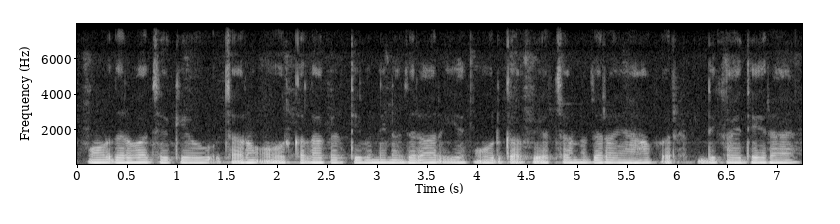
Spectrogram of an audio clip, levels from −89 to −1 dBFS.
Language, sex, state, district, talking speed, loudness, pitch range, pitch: Marwari, male, Rajasthan, Nagaur, 165 wpm, -17 LUFS, 130-135 Hz, 135 Hz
